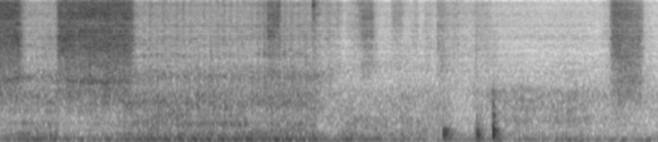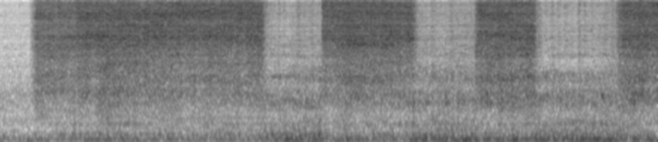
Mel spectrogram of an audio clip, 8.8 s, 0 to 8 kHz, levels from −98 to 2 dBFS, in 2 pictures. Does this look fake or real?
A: fake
